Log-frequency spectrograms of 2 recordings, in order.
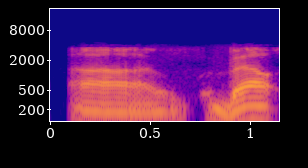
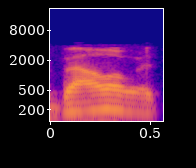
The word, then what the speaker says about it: Valo: So Velo or Valo, it actually I heard it pronounced both ways.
